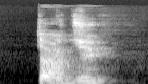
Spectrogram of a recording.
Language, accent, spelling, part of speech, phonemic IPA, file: French, Canada, tordu, adjective / verb, /tɔʁ.dy/, LL-Q150 (fra)-tordu.wav
- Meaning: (adjective) 1. crooked, twisted 2. twisted, evil, underhand; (verb) past participle of tordre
